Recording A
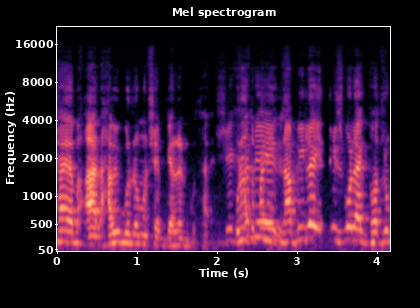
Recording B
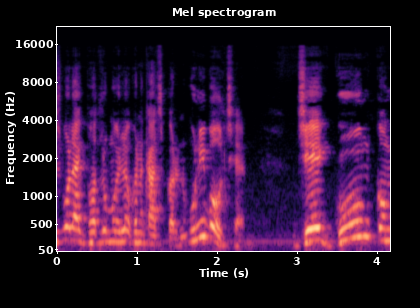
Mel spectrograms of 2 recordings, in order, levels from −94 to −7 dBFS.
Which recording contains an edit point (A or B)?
A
